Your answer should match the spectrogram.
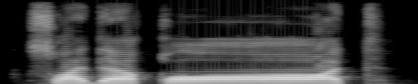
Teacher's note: مد الف میں پیچھے والے حرف کا حکم لیتے ہیں تفخیم میں اور ترقیق میں، تو کیونکہ اس کے پہلے حرف القاف ہے تو ہمیں مد الف کو بھی بھاری آواز میں پڑھنا ہے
